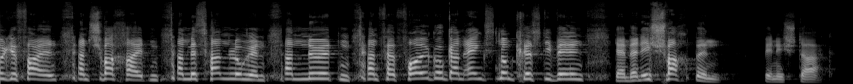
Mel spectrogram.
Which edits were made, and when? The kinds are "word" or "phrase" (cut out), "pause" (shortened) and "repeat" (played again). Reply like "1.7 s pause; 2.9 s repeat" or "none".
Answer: 7.4 s word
